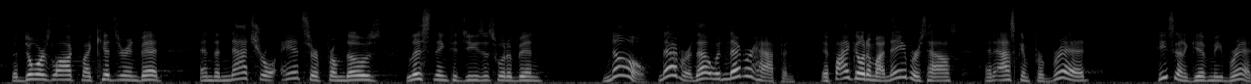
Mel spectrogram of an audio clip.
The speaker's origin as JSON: {"language": "English", "region": "Texas", "country": "United States", "also_born_or_lived": "The Woodlands, Texas", "moved": "as an adult", "lives_now": "Phoenix, United States", "said": "I'm American, two, I'm from Texas"}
